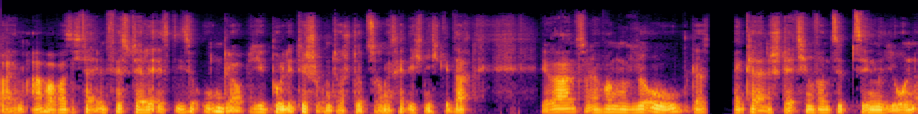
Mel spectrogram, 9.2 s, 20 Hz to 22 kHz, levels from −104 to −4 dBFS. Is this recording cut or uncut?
cut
